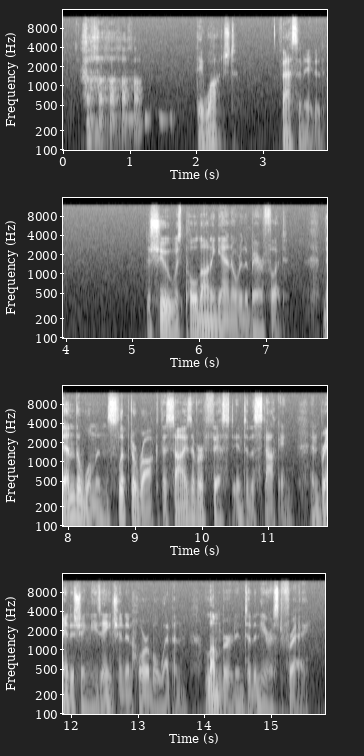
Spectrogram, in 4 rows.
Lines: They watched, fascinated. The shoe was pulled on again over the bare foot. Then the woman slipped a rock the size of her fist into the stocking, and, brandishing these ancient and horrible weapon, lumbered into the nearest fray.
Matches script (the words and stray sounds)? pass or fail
fail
